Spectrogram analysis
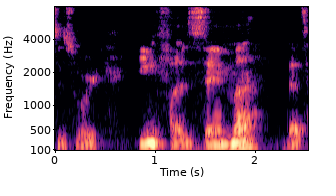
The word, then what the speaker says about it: emphysema: Not everybody who smokes will die of how you pronounce this word? Emphysema.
